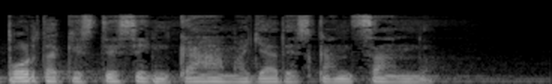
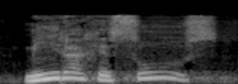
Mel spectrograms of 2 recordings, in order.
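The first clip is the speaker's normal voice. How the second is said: Mary's appeal; 10 semitones higher, 4 dB louder than usual. Retold or imitated. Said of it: "le dijo María Santísima".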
